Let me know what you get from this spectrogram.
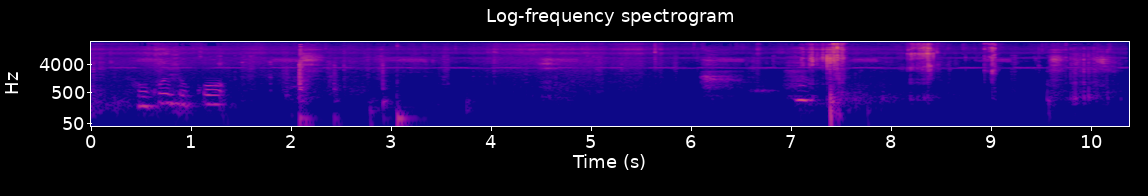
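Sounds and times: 
speech: 0.5s - 1.6s
crunchy chewing: 7.0s - 10.3s.

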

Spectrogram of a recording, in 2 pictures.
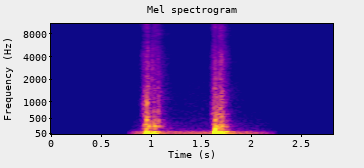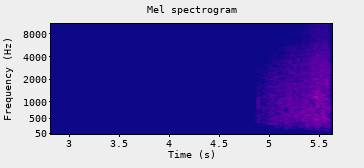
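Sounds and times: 
soft thuds: 1.0s - 2.1s
warm towel wiping foam from the ears: 1.0s - 2.1s.

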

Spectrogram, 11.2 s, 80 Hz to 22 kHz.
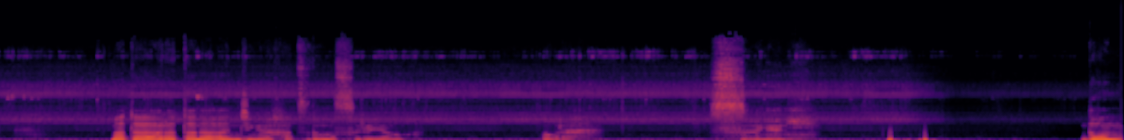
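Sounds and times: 
faint steady hum: 0.0s - 11.2s
speech: 1.2s - 4.2s, 5.4s - 6.0s, 7.2s - 8.2s, 10.8s - 11.2s
heartbeat deep low thumps: 8.8s - 10.6s.

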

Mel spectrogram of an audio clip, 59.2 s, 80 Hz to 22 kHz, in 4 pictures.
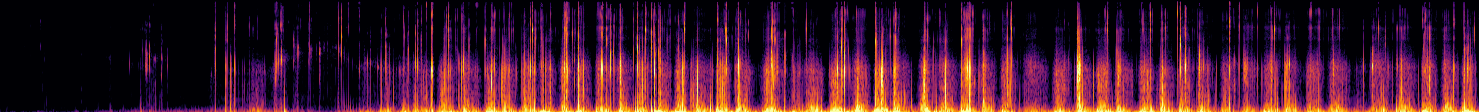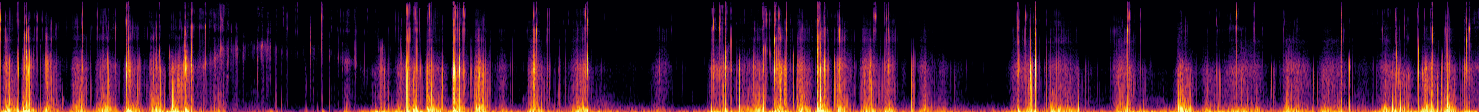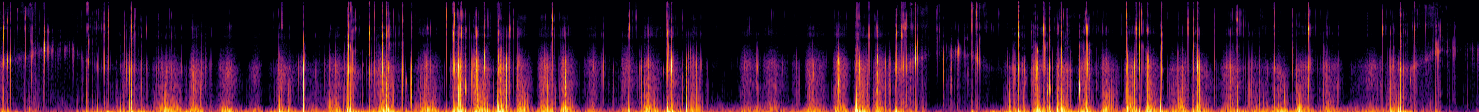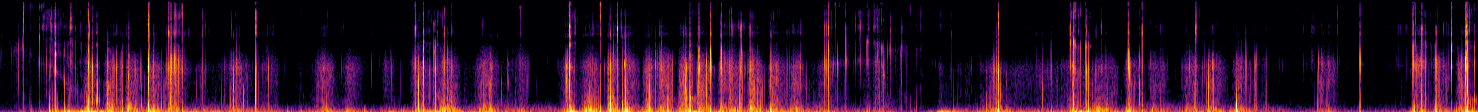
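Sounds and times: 
ASMR ear licking sounds: 1.3s - 59.1s.

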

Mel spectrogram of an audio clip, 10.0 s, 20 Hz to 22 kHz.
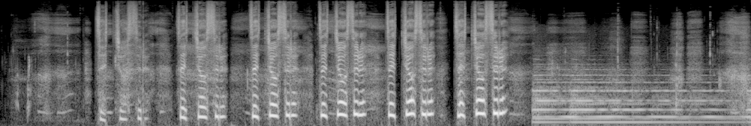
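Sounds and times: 
speech: 1.3s - 7.2s
celebratory bells ringing together: 7.1s - 9.9s.

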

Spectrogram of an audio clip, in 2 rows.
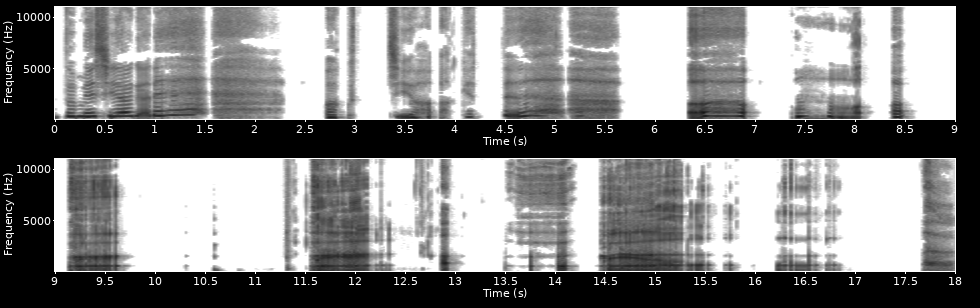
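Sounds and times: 
speech: 0.2s - 1.9s, 2.7s - 5.7s, 6.4s - 7.0s
mother burping: 9.2s - 9.8s, 11.6s - 13.0s, 13.7s - 16.9s.

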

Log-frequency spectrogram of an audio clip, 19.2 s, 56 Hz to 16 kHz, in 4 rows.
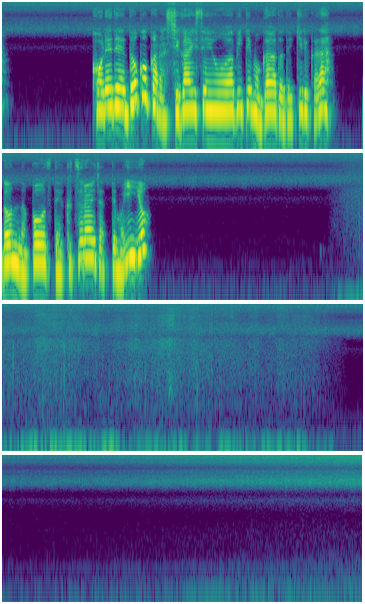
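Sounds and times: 
speech: 1.2s - 6.8s
rustling: 9.3s - 14.0s
cicadas buzzing: 9.3s - 14.2s.

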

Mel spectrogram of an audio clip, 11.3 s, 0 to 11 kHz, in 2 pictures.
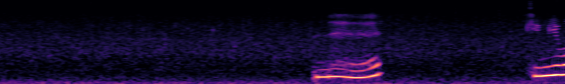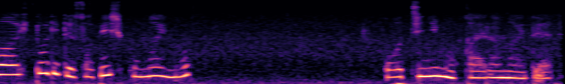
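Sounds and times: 
steady pouring rain: 0.0s - 11.2s
speech: 5.4s - 7.7s, 9.6s - 11.2s.

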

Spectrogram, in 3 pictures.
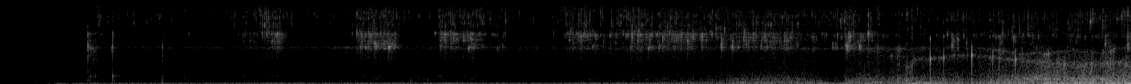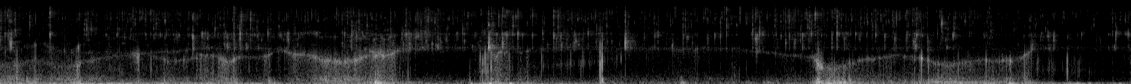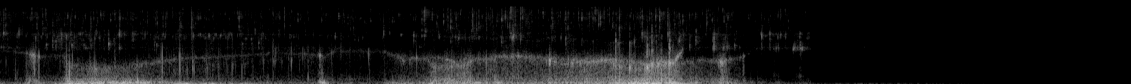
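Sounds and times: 
water running to rinse off before a bath: 0.9s - 30.7s.

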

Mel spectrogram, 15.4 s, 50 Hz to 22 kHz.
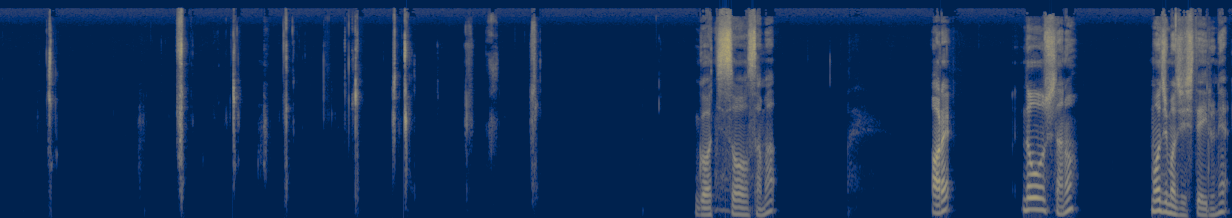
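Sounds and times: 
melon being chewed in soft wet crunchy bites: 0.5s - 0.8s, 2.2s - 6.8s
speech: 8.8s - 9.8s, 11.7s - 12.0s, 12.8s - 13.5s, 14.4s - 15.4s.

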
